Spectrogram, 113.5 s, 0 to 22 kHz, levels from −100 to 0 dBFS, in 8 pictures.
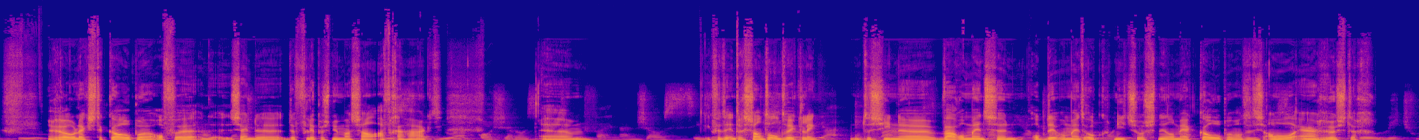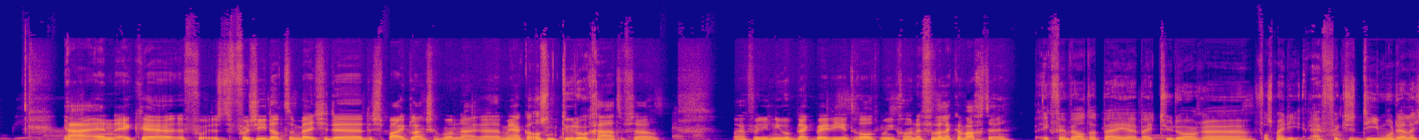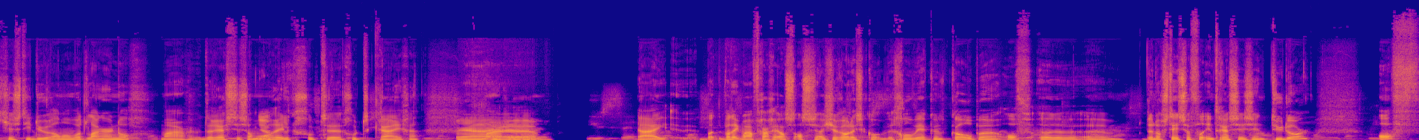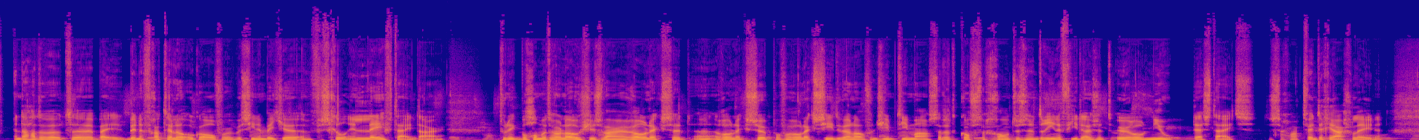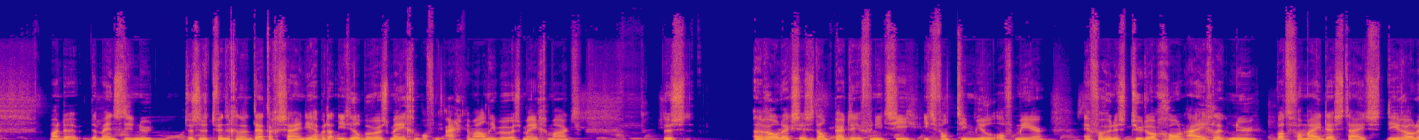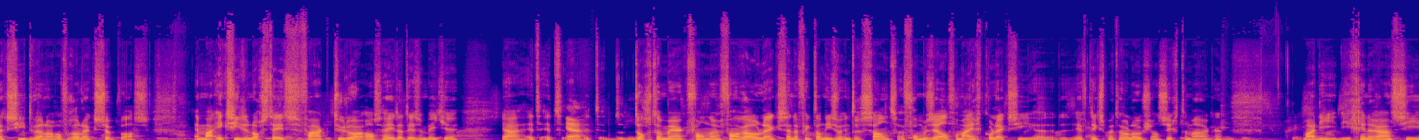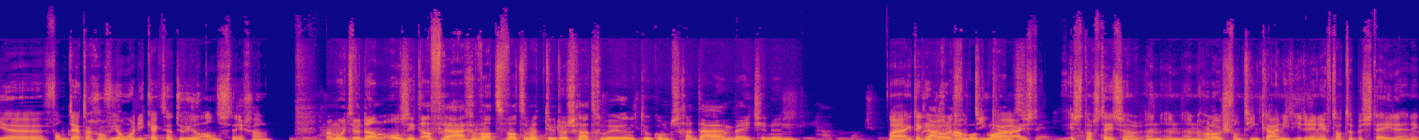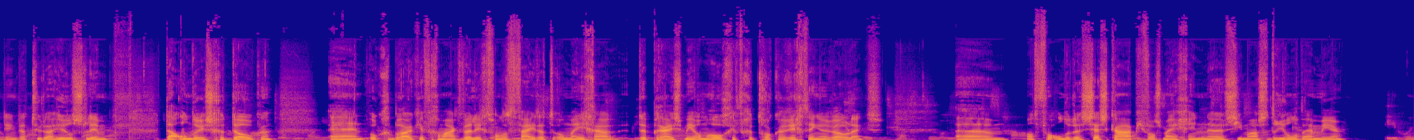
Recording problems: voice in the background; faint; throughout; 20 dB below the speech

